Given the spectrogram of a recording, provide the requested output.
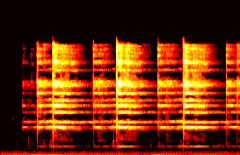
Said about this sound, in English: Was that you ringing the bell? Is there something that you want?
